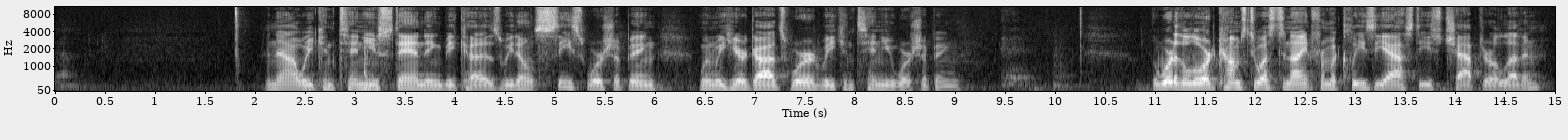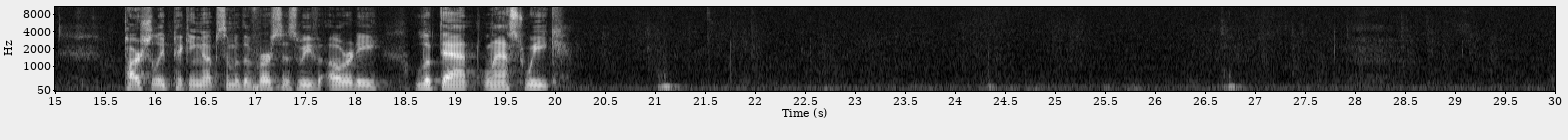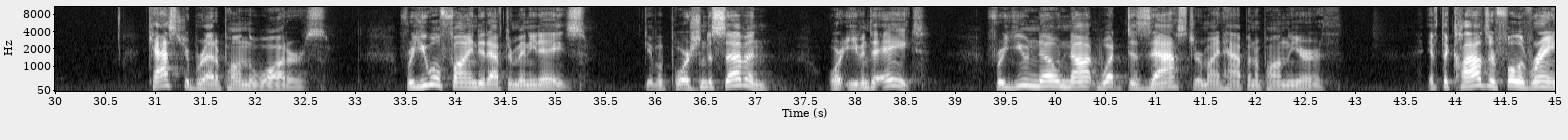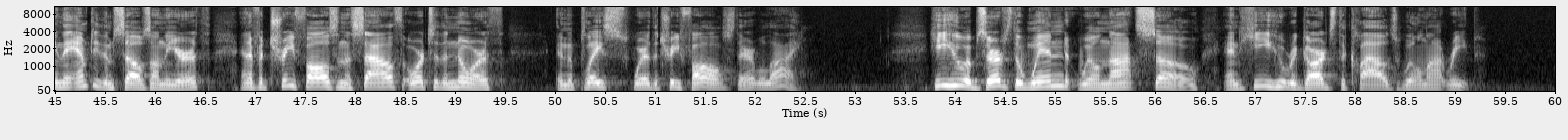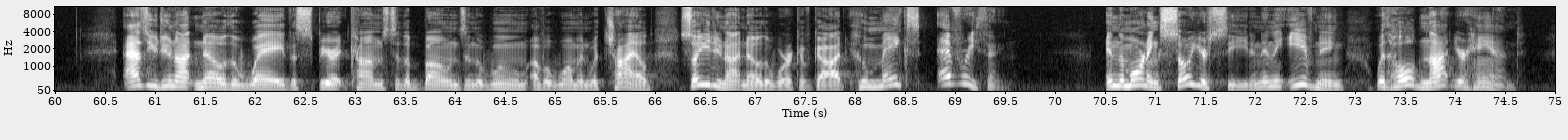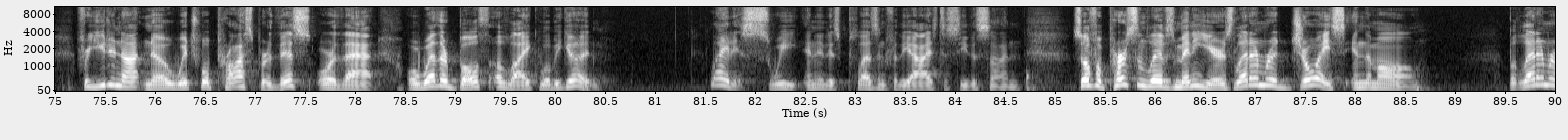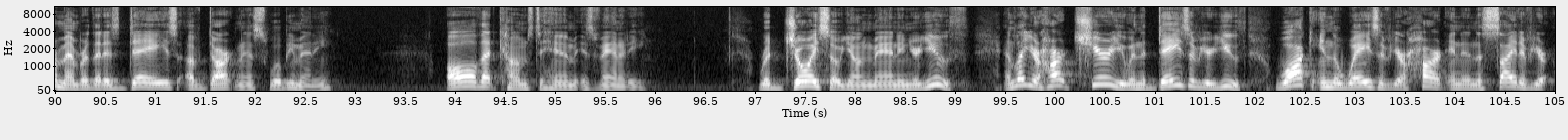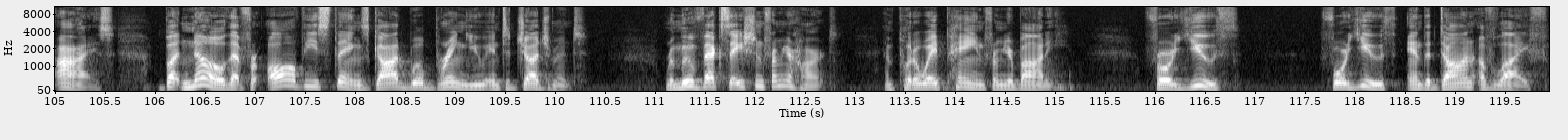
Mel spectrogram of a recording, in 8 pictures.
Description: PM Sermon – 10/11/2020 – Ecclesiastes 11 – God Lives, So Live With Joy!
